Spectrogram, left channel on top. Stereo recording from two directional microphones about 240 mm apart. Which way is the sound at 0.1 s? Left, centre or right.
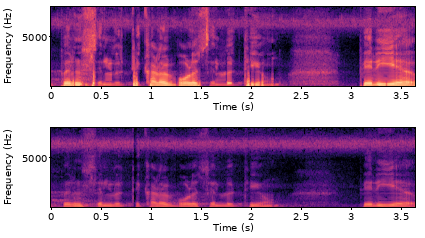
Left.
